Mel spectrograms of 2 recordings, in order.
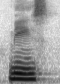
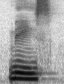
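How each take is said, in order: Both takes have the same delivery.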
